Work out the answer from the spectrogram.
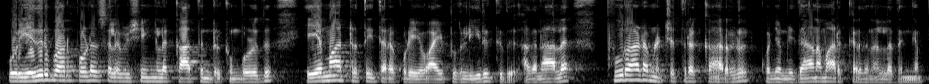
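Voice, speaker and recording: Gravelly, mellow-voiced astrologer man. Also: mid-range voice. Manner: polite and advising, ends sentences with respectful "ங்க". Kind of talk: daily horoscope talk.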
